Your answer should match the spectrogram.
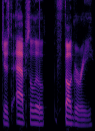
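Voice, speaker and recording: A man's voice: on the low side, a little slow, sharp tone, no echo, studio quality. A man hosting a political livestream, reading news articles aloud with casual asides, many fillers and indignant remarks. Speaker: political commentary host.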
